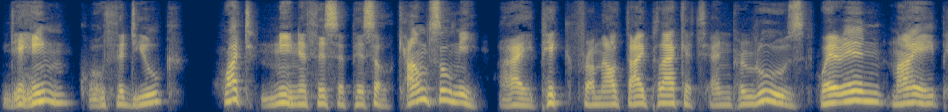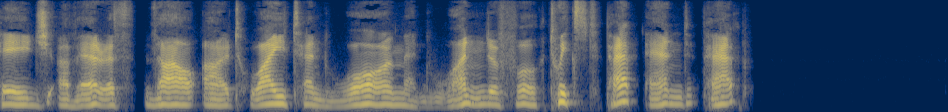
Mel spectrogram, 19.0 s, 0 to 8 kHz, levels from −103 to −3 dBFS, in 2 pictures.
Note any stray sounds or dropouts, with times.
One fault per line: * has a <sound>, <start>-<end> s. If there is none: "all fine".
all fine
